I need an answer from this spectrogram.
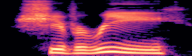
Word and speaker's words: charivari: English as well and English has a tendency to slur words and clip them short thus over time shiveri became a common pronunciation the spelling is sometimes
